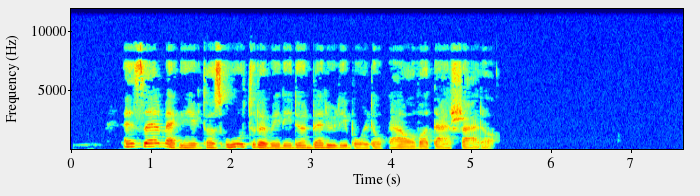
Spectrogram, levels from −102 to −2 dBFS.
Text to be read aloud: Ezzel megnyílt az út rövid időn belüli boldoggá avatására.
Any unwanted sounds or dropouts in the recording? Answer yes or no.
no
